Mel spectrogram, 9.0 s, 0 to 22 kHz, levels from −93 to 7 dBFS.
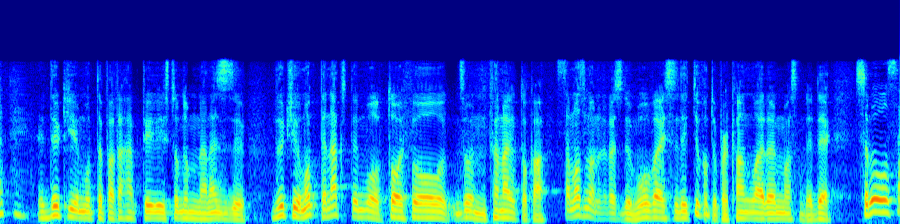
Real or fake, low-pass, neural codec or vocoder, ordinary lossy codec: fake; 7.2 kHz; codec, 16 kHz, 0.5 kbps, X-Codec, HuBERT features, trained on balanced general audio; Opus, 64 kbps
